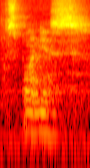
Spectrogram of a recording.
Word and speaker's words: splenius: get wrinkly cuz the splenius is under here splenius sorry I always get that wrong splenius let the greatest latin pronounce her stay there there we go alright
